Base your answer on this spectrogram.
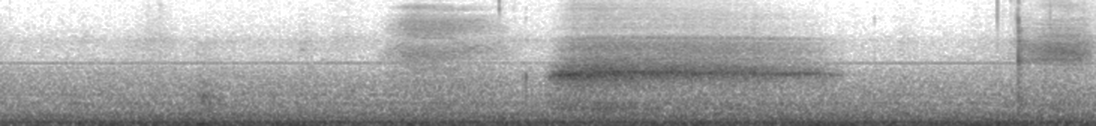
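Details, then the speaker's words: COPD inhaler technique demonstration with a Genuair dry powder inhaler: a deep, strong breath drawn through the device, heard as a whistling rush of air, then a click as the control window turns from green to red. "که نفس دارین میکشین، این رنگ کنترل از سبز به قرمز تغییر میکنه و شما یک صدای کلیکی هم میشنوین."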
